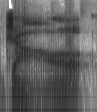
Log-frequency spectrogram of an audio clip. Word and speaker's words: Zhao: Si dice Zhao, ovviamente poi dipende dal tono. – Come fosse una G.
